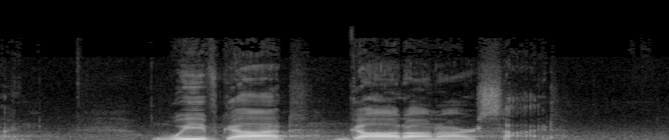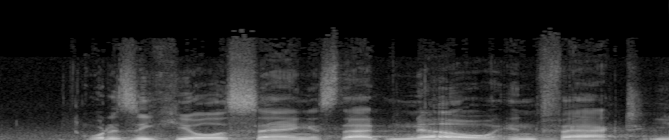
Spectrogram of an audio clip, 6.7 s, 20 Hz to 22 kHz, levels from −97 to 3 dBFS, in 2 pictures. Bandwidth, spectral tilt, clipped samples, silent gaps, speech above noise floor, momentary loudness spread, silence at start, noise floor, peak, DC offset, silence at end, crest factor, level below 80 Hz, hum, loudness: 15 kHz; -5.5 dB/octave; under 0.1%; none; 29 dB; 12 LU; 0 s; -54 dBFS; -8 dBFS; under 0.1%; 0 s; 18 dB; -56 dBFS; none; -25 LUFS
